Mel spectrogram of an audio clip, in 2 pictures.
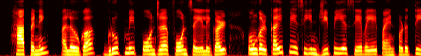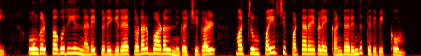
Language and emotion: Tamil, neutral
